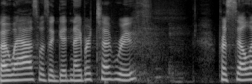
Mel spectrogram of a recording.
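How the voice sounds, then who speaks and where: On a very clean recording with a silent background, a woman in a Southern US accent speaks with a bright, sharp tone, fairly high pitch and fairly even intonation. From US South. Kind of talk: sermon. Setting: church with audience.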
